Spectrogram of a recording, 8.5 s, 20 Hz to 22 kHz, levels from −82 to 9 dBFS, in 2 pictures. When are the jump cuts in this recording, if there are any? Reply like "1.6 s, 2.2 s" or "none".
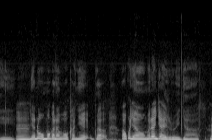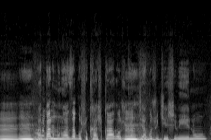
4.6 s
